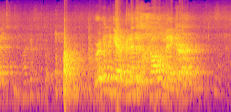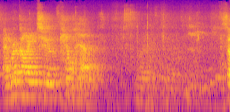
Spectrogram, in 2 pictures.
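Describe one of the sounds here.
An older man speaks with animation into a microphone in a reverberant hall.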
